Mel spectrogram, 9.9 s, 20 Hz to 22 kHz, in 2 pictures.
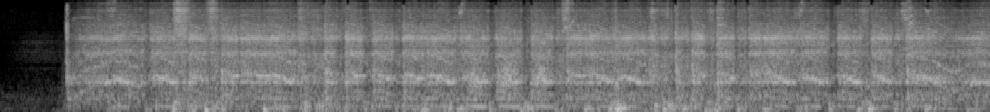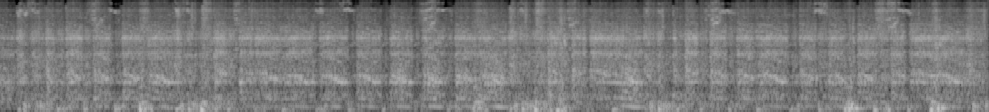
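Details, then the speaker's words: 1990 Mitsubishi Montero first-generation six-cylinder manual with spark confirmed, cranked while throttle worked: steady, even cranking for ten seconds without catching; crank no start, owner suspects bad, foul-smelling gas. "all right stop I think it's the bad gas"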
